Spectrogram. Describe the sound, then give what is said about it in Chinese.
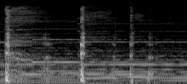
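A feverish child hiding under the bedcovers coughs softly four times in short, muffled bursts: two sharper coughs, then two softer ones close together, over a faint, steady tonal background. “西西怕爸爸妈妈听见自己的咳嗽声，只好躲在被窝里轻轻的咳嗽。”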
